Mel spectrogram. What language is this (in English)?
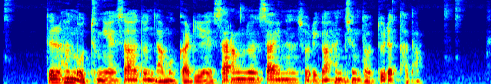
Korean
